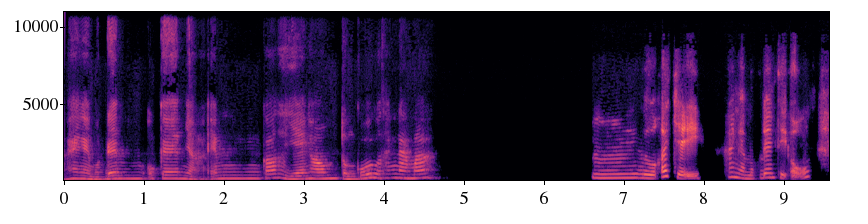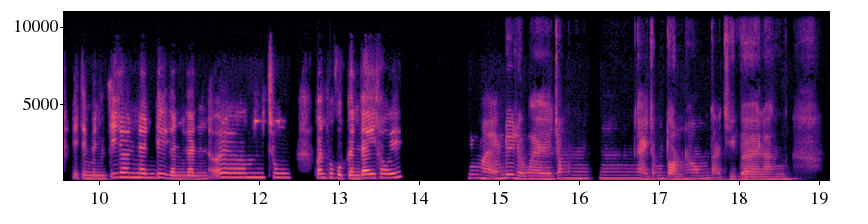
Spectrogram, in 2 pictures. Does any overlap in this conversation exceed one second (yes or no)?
no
